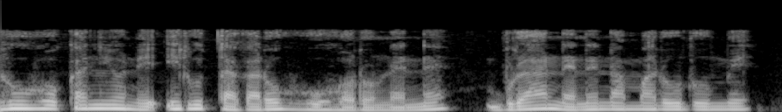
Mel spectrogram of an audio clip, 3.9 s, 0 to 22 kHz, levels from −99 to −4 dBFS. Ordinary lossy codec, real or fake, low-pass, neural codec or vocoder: MP3, 64 kbps; real; 7.2 kHz; none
